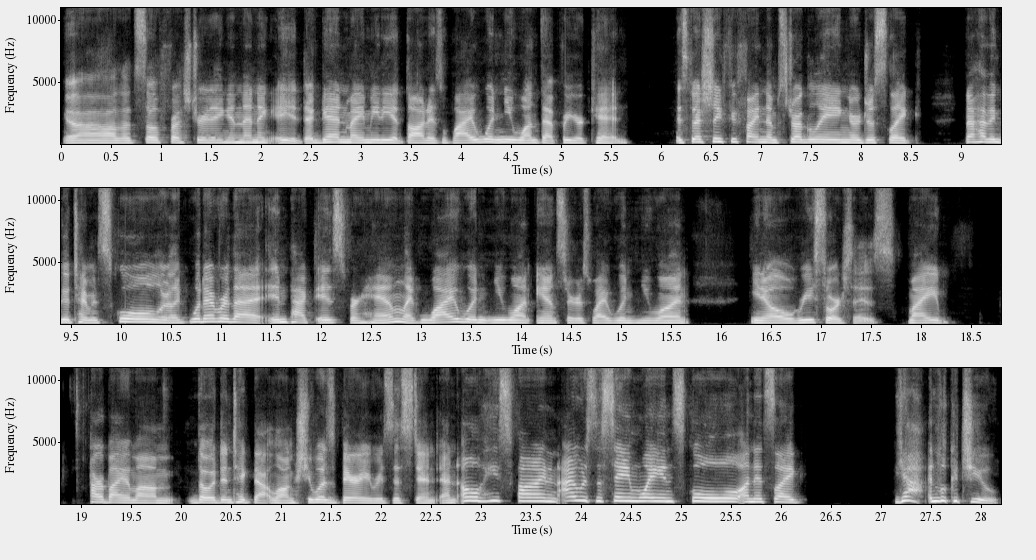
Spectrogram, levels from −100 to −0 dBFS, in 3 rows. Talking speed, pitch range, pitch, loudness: 195 wpm, 175-220 Hz, 190 Hz, -16 LUFS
